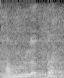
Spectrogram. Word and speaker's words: Hublot: Yang angong tamang pronunciation niyan hablot. Hlot. Hublot Hublot.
